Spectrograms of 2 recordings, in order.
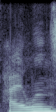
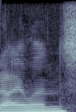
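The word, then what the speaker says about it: Ylands: Now, I don't know if anybody out there has played Wlands, which is pronounced islands, I guess.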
